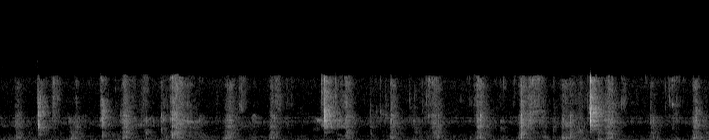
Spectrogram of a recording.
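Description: Faint eating sounds: a person chewing with their mouth, with soft irregular clicks about once or twice a second.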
